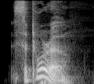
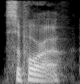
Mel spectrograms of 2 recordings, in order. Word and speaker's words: Sapporo: Sapporo. – Sapporo.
